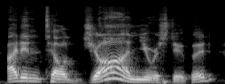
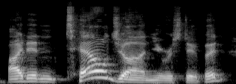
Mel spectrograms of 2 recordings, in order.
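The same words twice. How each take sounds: First: The stress is on John. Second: The stress is on tell.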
